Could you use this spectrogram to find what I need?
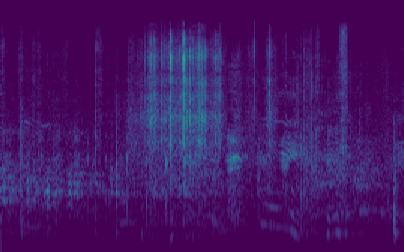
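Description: Young men laugh loudly nearby.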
